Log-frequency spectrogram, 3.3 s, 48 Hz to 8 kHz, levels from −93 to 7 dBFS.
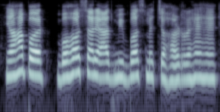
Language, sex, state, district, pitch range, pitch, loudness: Hindi, female, Jharkhand, Garhwa, 230-255 Hz, 240 Hz, -14 LUFS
